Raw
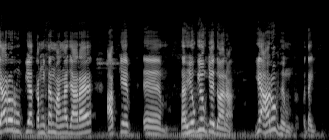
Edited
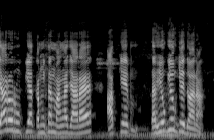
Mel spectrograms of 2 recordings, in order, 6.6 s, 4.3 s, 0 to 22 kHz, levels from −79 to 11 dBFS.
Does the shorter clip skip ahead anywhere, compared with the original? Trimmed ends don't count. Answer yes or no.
yes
